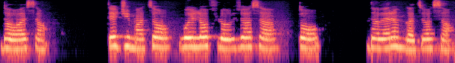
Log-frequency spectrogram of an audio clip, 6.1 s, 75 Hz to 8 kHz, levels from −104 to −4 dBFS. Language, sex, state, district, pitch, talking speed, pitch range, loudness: Konkani, female, Goa, North and South Goa, 230 Hz, 120 wpm, 220-250 Hz, -17 LUFS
